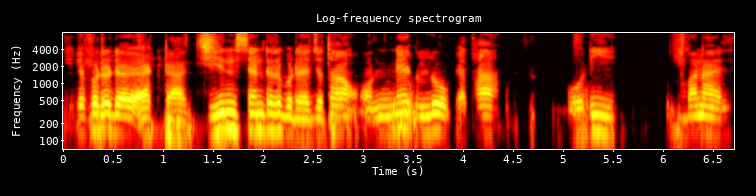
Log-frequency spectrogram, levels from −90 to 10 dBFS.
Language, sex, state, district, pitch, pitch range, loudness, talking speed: Bengali, male, West Bengal, Jalpaiguri, 135 Hz, 125-150 Hz, -15 LUFS, 125 wpm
